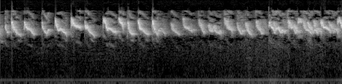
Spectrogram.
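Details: White-eye kept as a champion contest bird, producing quick high chirps that build into a denser, faster warbled trill toward the end, over a steady low hum.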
